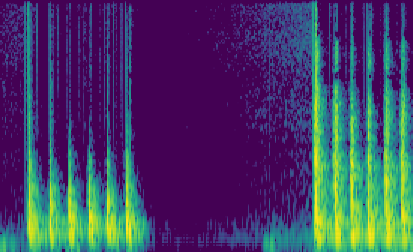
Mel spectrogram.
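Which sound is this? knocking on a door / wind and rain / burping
knocking on a door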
